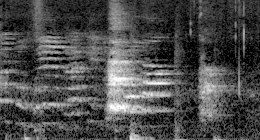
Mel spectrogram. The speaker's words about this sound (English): Well, we have our retarded dog upstairs barking. Could you please silence that dog? My audience is uh, being disturbed.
